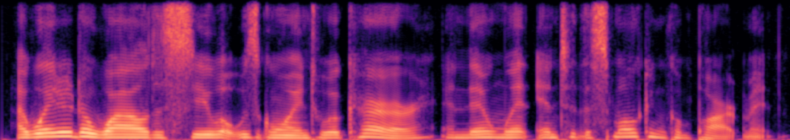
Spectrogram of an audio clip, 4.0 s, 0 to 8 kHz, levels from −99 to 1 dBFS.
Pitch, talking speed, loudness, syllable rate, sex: 165 Hz, 260 wpm, -17 LUFS, 6.8 syllables/s, female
